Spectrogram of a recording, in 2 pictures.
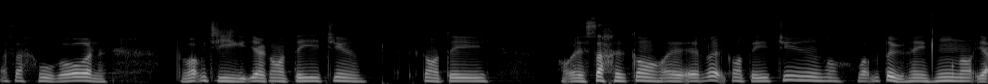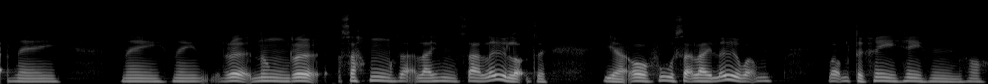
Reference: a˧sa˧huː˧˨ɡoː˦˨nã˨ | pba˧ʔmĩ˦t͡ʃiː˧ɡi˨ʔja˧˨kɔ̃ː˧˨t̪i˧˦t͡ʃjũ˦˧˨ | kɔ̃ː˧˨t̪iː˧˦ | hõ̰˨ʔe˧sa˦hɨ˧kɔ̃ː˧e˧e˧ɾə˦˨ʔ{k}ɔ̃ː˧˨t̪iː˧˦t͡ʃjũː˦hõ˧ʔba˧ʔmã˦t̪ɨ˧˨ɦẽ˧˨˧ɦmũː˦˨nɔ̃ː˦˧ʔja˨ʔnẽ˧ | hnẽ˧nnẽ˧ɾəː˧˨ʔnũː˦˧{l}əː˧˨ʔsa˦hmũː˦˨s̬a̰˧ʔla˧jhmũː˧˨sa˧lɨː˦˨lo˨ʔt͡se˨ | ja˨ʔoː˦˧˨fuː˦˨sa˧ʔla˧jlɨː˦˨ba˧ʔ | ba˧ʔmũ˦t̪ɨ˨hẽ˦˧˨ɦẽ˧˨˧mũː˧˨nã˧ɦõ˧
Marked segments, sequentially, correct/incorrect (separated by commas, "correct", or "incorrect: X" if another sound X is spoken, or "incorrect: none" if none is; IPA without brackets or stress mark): correct, incorrect: ɾ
